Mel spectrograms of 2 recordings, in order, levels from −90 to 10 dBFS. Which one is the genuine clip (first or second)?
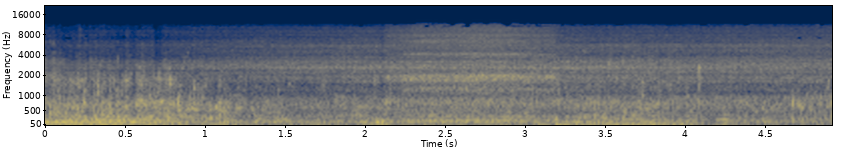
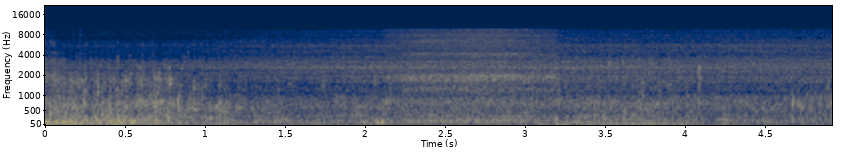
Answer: first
